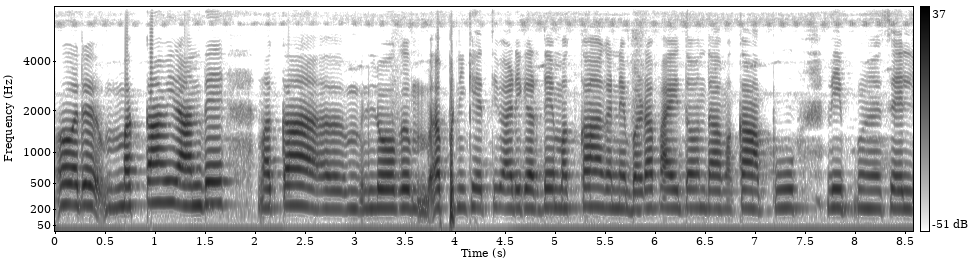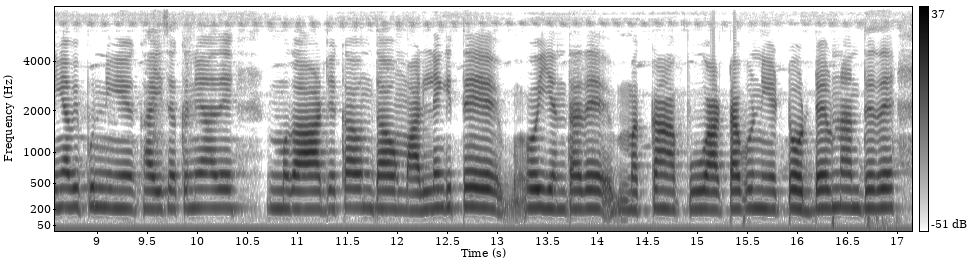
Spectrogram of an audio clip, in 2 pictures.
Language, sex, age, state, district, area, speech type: Dogri, female, 18-30, Jammu and Kashmir, Reasi, rural, spontaneous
